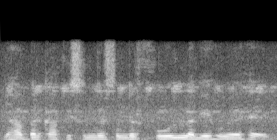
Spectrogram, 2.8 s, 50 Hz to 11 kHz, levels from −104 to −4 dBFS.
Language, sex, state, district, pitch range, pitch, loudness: Hindi, male, Manipur, Imphal West, 130-135 Hz, 130 Hz, -15 LUFS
